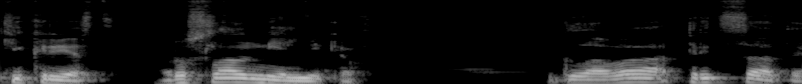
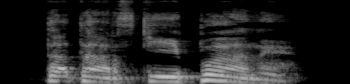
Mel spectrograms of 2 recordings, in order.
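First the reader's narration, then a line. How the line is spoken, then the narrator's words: Through clenched teeth. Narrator (Russian): процедил дядька Адам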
